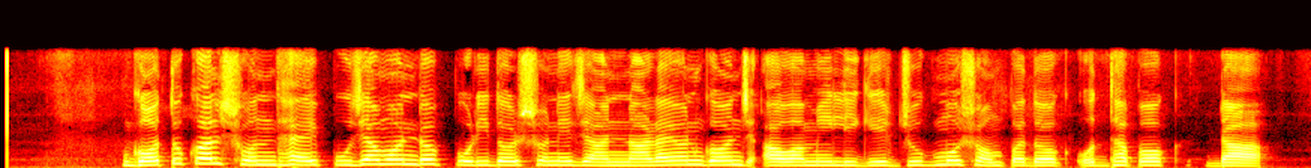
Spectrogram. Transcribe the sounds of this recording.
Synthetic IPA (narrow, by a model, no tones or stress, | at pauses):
ɡɔt̪okalʃond̪ʱaepud͡ʑamɔɳɖob̚poɾid̪oɾʃoned͡ʑanːaɾajonɡɔnd͡ʑaoamiliɡeɾd͡ʑuɡmoʃɔmpad̪okod̪ʱːapok | ɖa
